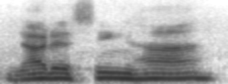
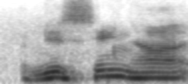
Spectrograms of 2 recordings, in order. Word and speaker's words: Nrisimha: You can say Narasimha. Nrisimha is more proper in the sense that that's what our acharyas use. But Nara Narasimha or Narahari is also acceptable.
